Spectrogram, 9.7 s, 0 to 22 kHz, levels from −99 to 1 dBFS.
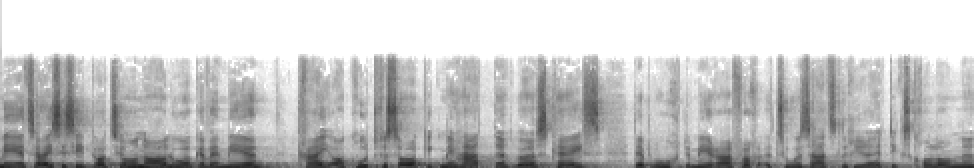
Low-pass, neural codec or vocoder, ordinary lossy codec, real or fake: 14.4 kHz; none; none; real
